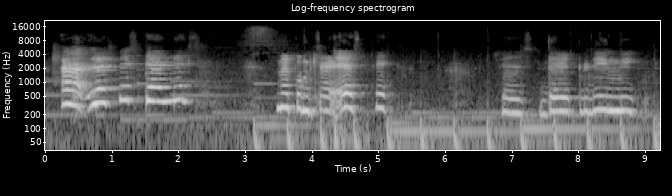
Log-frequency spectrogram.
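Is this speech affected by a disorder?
Yes: cerebral palsy.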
